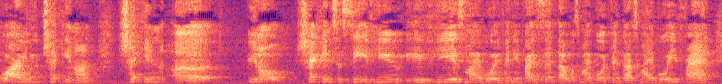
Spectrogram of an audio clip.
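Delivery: normal talking voice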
